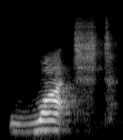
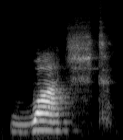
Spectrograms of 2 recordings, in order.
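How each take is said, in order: No difference in how they are said.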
